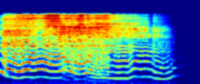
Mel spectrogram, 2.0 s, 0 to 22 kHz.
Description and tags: Grince Plac Lg Md Spe 2
a cupboard creaking
creaking, cupboard, door, horror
